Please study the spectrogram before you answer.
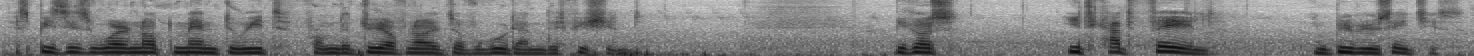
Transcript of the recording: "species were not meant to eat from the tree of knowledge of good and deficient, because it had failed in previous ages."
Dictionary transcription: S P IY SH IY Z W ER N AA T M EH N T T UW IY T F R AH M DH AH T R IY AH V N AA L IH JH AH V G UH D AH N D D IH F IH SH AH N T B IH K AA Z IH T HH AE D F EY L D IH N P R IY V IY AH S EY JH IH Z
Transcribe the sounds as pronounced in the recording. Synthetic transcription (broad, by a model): S P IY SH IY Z W ER N AA T M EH N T T UW IY T F R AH M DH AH T R IY AH V N AA L IH JH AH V G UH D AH N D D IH F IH SH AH N T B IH K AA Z IH T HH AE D F EY L D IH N P R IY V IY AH S EY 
